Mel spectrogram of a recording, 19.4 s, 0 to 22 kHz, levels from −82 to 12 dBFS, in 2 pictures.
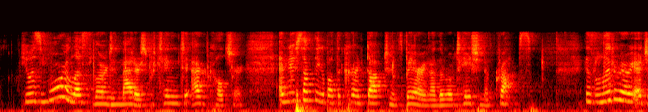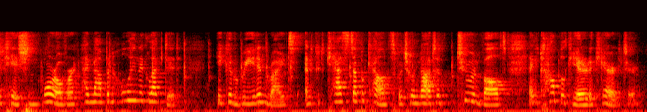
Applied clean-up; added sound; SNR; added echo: neural separator model SepFormer DNS4.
